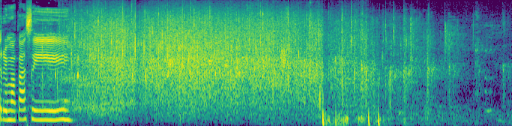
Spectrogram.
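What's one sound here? A large audience applauds.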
